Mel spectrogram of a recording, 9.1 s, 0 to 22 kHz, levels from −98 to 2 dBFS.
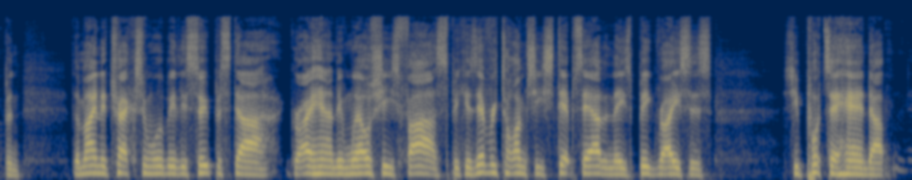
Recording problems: none

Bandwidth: 14.5 kHz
